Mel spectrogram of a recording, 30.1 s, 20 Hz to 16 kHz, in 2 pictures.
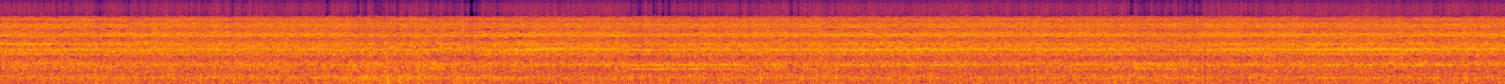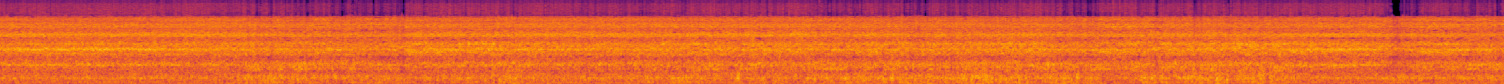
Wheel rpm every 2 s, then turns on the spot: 220, 230, 220, 230, 230, 230, 220, 220, 230, 220, 240, 230, 230, 220, 220.
none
